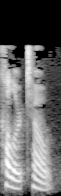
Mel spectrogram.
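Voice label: "color tone", English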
